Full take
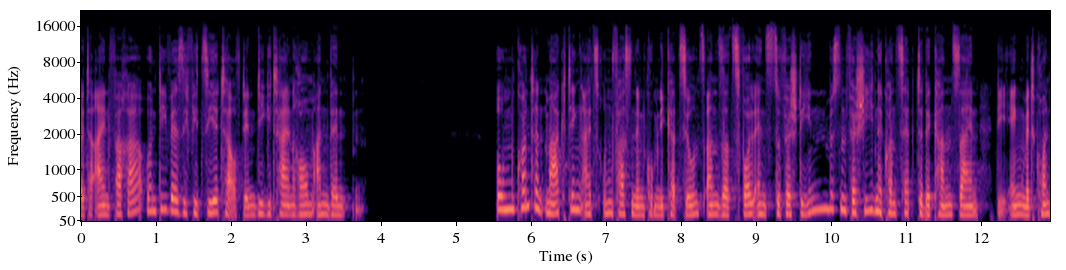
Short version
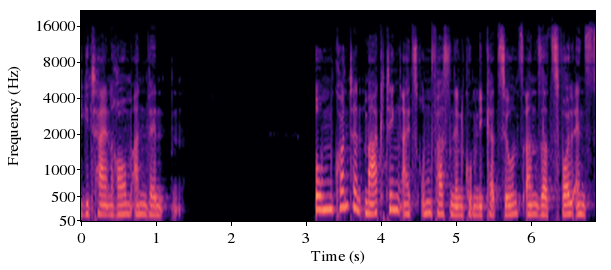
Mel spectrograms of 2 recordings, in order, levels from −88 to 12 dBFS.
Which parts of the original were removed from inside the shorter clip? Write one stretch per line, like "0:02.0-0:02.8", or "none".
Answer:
none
